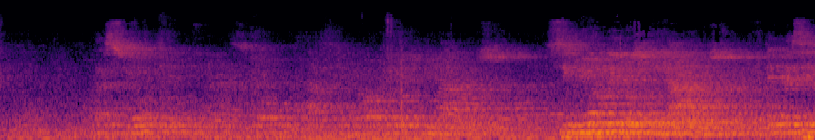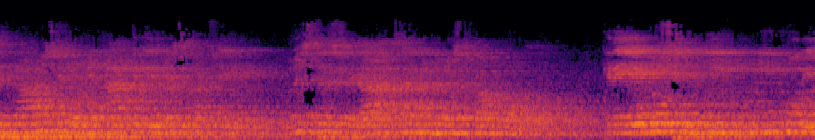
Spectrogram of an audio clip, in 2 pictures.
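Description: A group of women sing together in a reverberant hall.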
